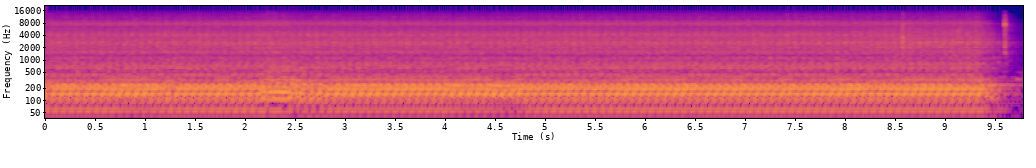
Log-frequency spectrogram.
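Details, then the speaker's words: Honda CBR600 four-cylinder at cold idle, unstable; one cylinder reads about 45–55° versus about 80° on the others: lumpy idle with about three stumbles a second; misfire from a faulty ignition coil with a broken connector. "la vamos a arrancar a ver si me escuchan se escucha cómo está fallando vamos a dejar que se caliente un poquito y vamos a volver a chicar"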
